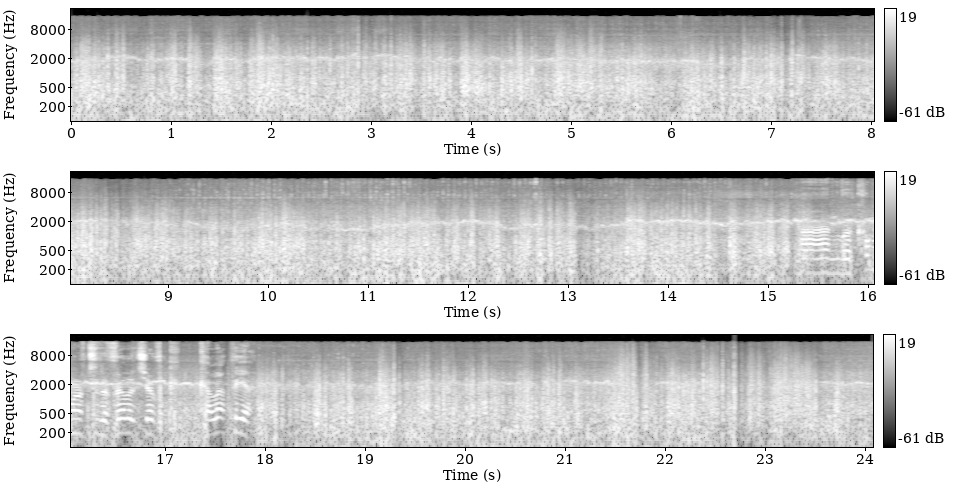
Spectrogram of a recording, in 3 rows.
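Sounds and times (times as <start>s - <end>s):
motorcycle engine running: 0.0s - 15.6s
wind rushing over microphone: 0.0s - 24.0s.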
